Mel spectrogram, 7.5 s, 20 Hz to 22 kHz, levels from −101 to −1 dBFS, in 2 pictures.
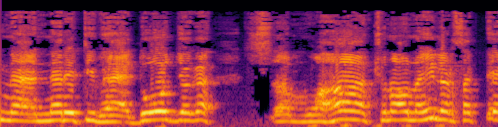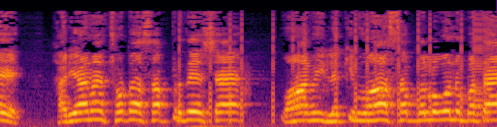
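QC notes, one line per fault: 5.07–7.20 s, GSM signalling bursts: a galloping dit-dit-dit of brief raspy buzzes sits around 10 dB below the sound. A nearby 2G phone is sending short groups of radio bursts while signalling, and the audio circuitry rectifies each group into clicks repeating at 216.7 Hz.
7.28–7.42 s, GSM phone buzz: a hard, harmonic-rich buzz at 216.7 Hz, about 12 dB below the sound, runs steadily for 0.14 s and bears no relation to the audio. The phone is now in a continuous call, and its regular transmit bursts are rectified into a constant tone.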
